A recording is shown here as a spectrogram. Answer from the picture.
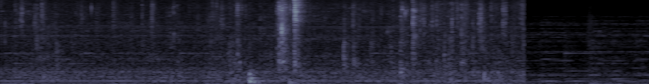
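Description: Scattered clicks and a couple of sharper knocks from people eating and handling burgers and boxes at a table, over a faint steady hum. A little after five seconds the room sound cuts off and quiet background music takes over.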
